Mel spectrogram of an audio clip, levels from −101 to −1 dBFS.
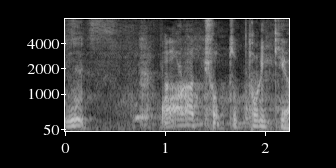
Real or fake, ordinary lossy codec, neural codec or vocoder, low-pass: fake; none; codec, 16 kHz, 4 kbps, FunCodec, trained on Chinese and English, 50 frames a second; none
